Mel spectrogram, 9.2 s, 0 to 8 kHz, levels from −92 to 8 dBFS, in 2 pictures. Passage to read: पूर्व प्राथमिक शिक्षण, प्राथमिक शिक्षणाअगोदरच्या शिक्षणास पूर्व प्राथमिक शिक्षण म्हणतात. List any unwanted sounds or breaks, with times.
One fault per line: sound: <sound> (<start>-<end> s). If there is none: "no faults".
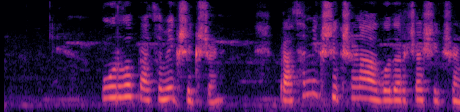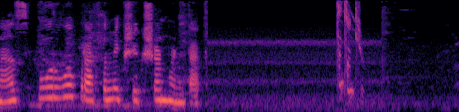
sound: chirp (8.0-8.3 s)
